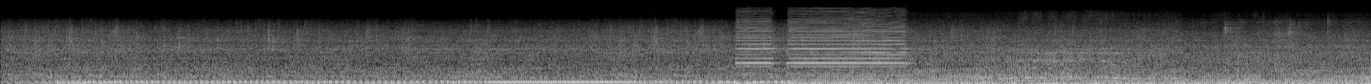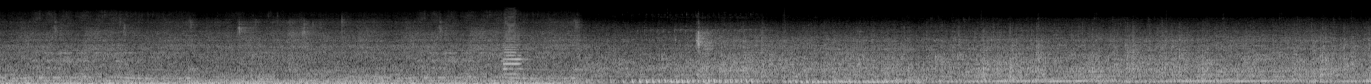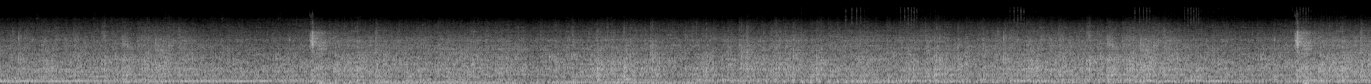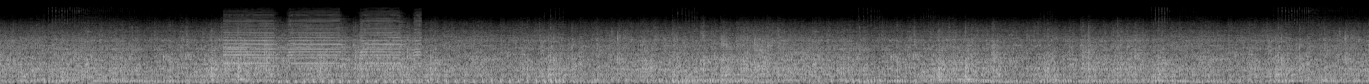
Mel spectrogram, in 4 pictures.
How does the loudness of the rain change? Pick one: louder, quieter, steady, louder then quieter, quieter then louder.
louder.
